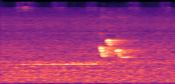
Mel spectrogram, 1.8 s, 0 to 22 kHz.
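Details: Along the Oppe River promenade in Ogose, Japan, 12 July 2021, a Japanese bush warbler gives a soft, level whistle that breaks into a brief, crisp phrase of higher, tumbling notes.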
